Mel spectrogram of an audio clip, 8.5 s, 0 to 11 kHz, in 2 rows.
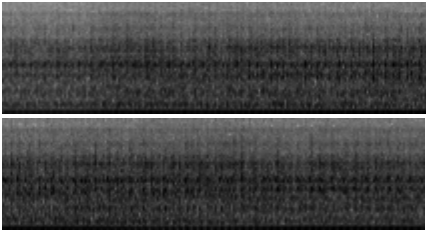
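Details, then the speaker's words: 1986 VW Jetta 1.6 turbo diesel rescue car, bought with almost no compression suspected and a dry injection pump, now starting off the key: steady, even diesel idle with a smooth low rumble, no knocks or misses; healthy normal idle. "what four hours work not even that includes getting it home here it is starts off the key"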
